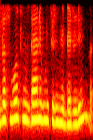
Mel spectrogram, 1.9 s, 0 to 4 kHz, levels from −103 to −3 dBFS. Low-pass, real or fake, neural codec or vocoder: 3.6 kHz; fake; autoencoder, 22.05 kHz, a latent of 192 numbers a frame, VITS, trained on one speaker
